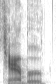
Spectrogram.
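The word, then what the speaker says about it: timbre: went to the tambra window even though Lucy is spelled Tim Bray it's tambor and I'm going to manipulate this is controlling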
